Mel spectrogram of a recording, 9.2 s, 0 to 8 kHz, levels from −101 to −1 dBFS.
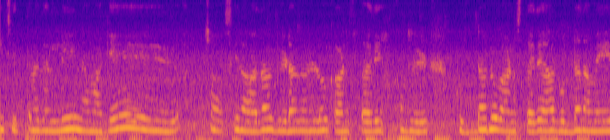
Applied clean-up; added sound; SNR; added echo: none; Purr; 12 dB; none.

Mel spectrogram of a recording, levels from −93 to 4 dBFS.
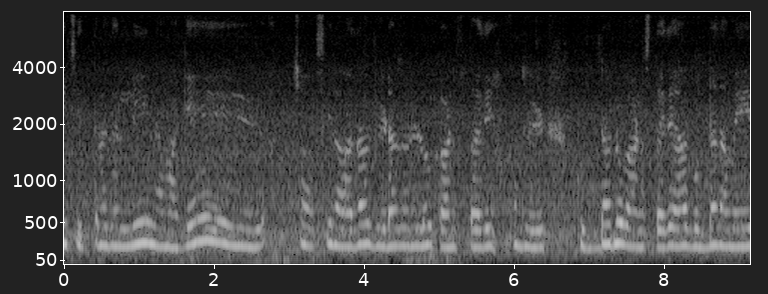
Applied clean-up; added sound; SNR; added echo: none; none; none; none.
